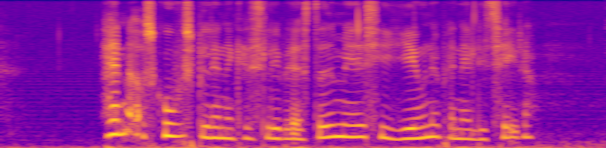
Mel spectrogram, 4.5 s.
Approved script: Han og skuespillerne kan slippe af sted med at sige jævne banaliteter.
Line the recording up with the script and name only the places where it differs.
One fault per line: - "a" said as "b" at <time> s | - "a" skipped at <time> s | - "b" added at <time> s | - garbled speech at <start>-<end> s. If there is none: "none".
none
